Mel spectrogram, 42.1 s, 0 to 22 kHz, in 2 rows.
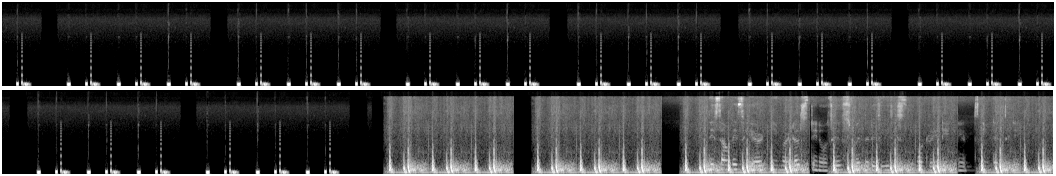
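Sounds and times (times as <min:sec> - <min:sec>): low heartbeats: 0:00.3 - 0:00.6, 0:01.3 - 0:04.0, 0:04.7 - 0:07.4, 0:08.1 - 0:08.8, 0:09.4 - 0:10.8, 0:11.5 - 0:14.2, 0:14.9 - 0:16.6, 0:17.3 - 0:17.6, 0:18.3 - 0:19.0, 0:19.7 - 0:21.0, 0:21.7 - 0:24.4, 0:25.1 - 0:26.8, 0:27.5 - 0:27.8, 0:28.7 - 0:42.0
rumbling heart murmur: 0:28.7 - 0:42.0.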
